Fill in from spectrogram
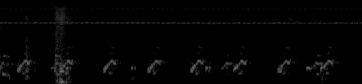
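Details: Ruak-ruak, the white-breasted waterhen, at a trap: hooked mid-pitched croaks repeated two or three per second, opening with a sharp broadband knock, over a constant thin high-pitched tone.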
